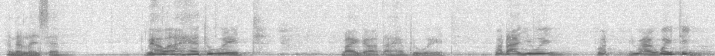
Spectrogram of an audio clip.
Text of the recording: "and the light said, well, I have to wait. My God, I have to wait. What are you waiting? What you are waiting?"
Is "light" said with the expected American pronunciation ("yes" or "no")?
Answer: no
